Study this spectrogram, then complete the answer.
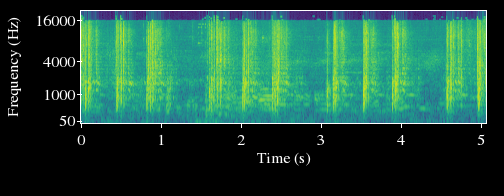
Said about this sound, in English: We know from acoustic science how the noise is created. Each step gives a little reflection and these slowly space out a bit, which gives you this dip in frequency and chirping sound.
